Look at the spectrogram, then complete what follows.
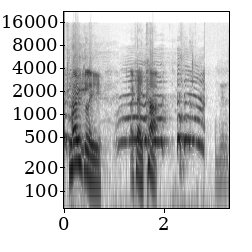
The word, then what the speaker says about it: Mowgli: Mowgli.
